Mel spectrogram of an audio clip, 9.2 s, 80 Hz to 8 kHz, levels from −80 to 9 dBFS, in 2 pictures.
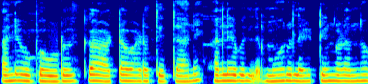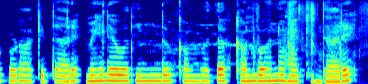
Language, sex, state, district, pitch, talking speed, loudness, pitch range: Kannada, female, Karnataka, Belgaum, 200 Hz, 100 wpm, -16 LUFS, 195-205 Hz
